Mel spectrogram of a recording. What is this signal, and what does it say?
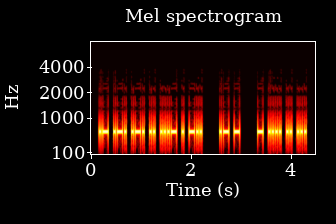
Morse code, heard as a keyed tone, about 34 wpm, 650 Hz. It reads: ARRIVED AT THIS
